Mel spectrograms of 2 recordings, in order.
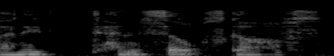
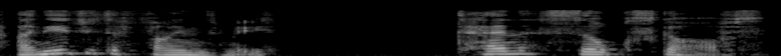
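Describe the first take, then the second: First: Soft, slow, firm repeat; quiet insistence. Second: Drawn-out, slow, insistent request; slow insistence. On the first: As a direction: repeat it calmly and much softer. Rabbi calmly repeats his demand. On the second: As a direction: lay out each word slowly and firmly. Rabbi insists on his request. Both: Acted.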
